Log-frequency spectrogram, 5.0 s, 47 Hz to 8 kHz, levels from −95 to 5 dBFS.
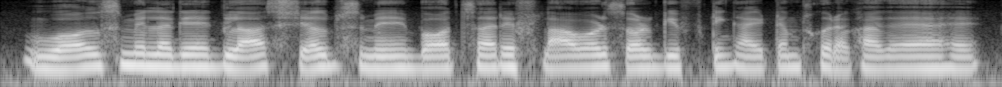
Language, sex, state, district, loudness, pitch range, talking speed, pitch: Hindi, male, Assam, Kamrup Metropolitan, -14 LUFS, 140-155 Hz, 190 wpm, 145 Hz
